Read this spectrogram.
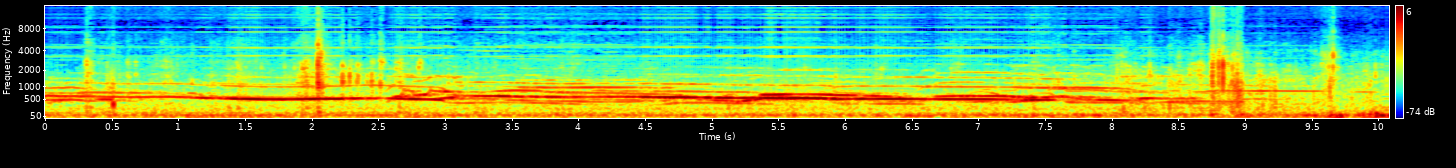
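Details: In Iqaluit, Nunavut, Canada, a chorus of sled dogs howls in sustained, wavering, overlapping notes that slide slightly in pitch, rising and falling together, with a few sharper yelps near the end.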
